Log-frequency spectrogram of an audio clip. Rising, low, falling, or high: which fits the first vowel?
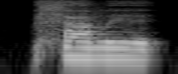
low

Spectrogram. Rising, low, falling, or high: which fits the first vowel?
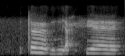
falling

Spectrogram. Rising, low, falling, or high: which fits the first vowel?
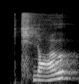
rising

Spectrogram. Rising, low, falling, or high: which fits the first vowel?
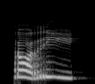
falling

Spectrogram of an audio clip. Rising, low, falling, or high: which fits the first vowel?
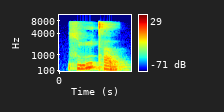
rising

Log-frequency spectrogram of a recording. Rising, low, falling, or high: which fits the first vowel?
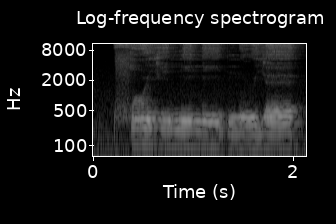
high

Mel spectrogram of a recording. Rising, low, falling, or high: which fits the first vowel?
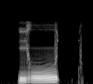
rising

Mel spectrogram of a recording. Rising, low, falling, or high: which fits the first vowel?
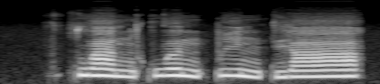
falling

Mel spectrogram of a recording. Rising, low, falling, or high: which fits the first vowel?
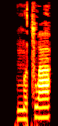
rising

